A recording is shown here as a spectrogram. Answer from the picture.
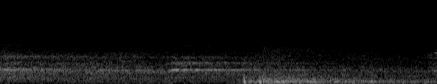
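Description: Indoor sports hall ambience during a futsal match: distant voices and shouts echoing in the hall, with a short burst of low thuds about two and a half seconds in.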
